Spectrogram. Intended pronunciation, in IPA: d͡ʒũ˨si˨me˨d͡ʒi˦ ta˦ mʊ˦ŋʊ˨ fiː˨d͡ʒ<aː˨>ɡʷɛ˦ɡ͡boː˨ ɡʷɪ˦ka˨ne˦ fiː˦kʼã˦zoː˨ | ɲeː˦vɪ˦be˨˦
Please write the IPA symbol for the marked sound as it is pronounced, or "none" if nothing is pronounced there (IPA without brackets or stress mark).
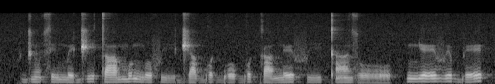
a˨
